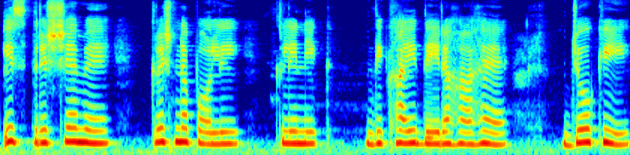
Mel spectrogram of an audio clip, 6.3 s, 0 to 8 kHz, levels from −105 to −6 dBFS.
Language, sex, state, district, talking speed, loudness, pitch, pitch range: Angika, male, Bihar, Madhepura, 125 wpm, -23 LUFS, 235 Hz, 230-250 Hz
